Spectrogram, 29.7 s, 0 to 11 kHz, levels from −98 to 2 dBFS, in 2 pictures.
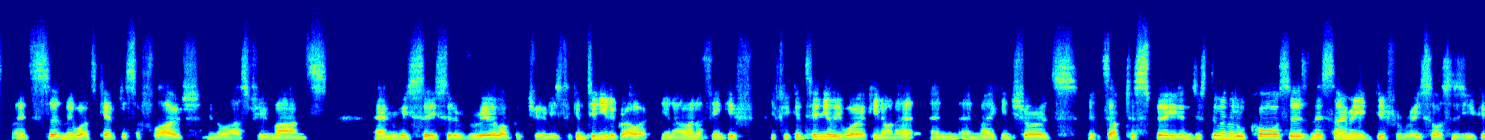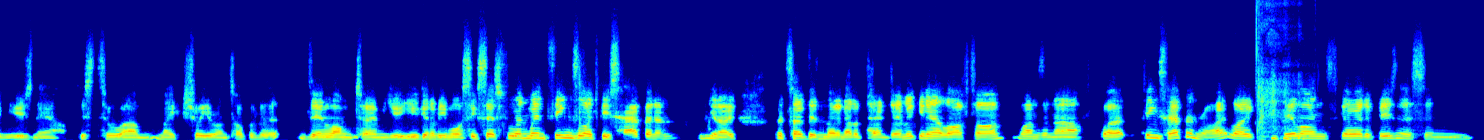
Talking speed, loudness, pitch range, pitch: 220 wpm, -32 LUFS, 130-175 Hz, 145 Hz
